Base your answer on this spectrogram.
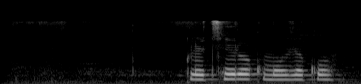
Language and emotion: Russian, neutral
